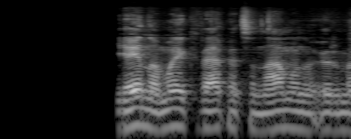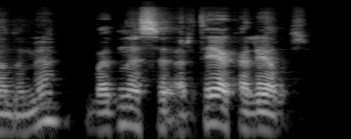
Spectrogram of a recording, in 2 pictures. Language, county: Lithuanian, Telšiai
